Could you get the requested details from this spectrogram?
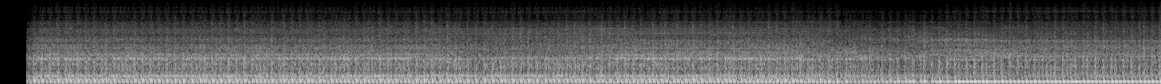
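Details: Peugeot Ludix/Speedfight two-stroke engine after rebuild: uneven, crackly pop-pop beat around three per second with a ragged note; popping or misfiring, cause not confirmed.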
